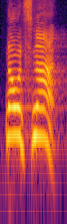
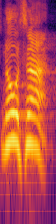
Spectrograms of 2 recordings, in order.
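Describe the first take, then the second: First: "No" punched much higher, falling hard; a raised, insistent repeat of "No"; emphatic no, higher. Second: "No" stressed and falling, a bit louder; a firm correction, "No" hit hard. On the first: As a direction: say "No" again, pitched way up for emphasis. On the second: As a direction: shut down the idea with "No". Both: Shown as a demonstration. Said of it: "Well, it's kinda close".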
